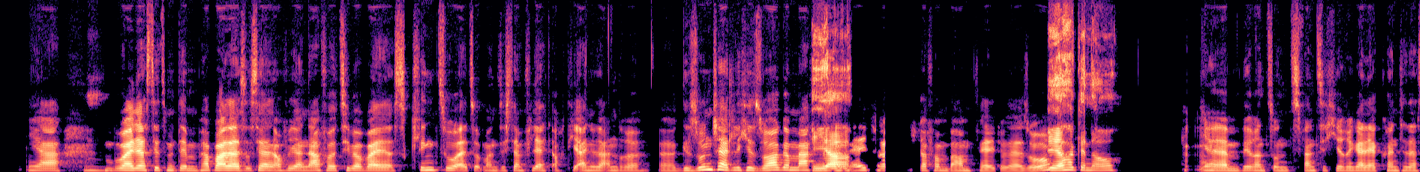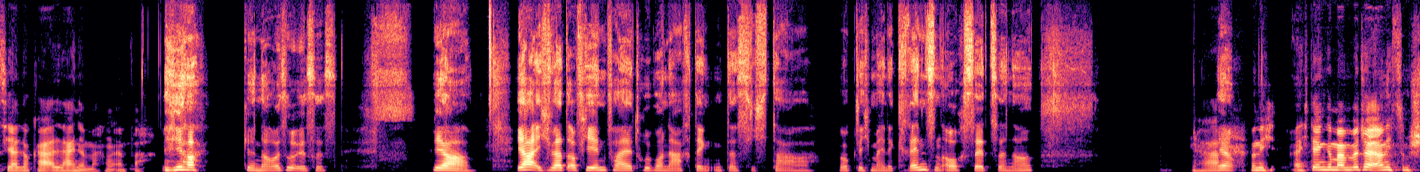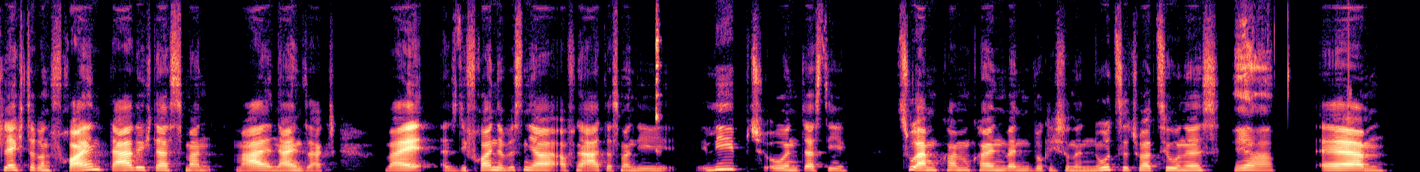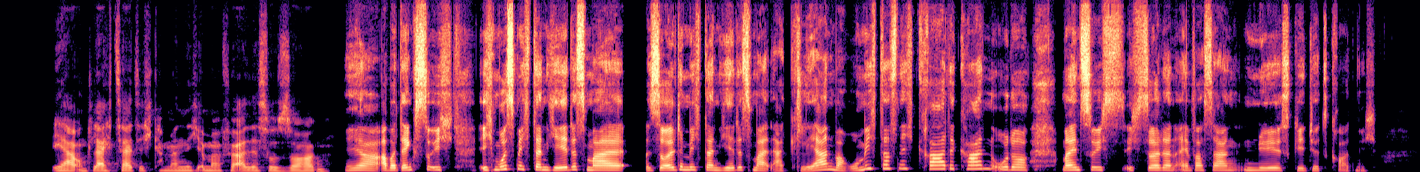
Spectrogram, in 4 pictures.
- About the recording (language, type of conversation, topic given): German, advice, Warum fällt es dir schwer, bei Bitten Nein zu sagen?
- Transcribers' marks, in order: unintelligible speech; laughing while speaking: "Ja"; laughing while speaking: "Ja"; other background noise; stressed: "mal"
